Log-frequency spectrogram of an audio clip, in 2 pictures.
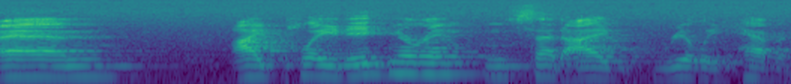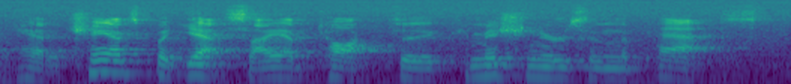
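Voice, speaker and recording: Heard with audible room echo and light background noise, a man speaks at a moderate pace with a fairly high pitch and fairly even intonation. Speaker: local business owner. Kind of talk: public presentation. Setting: town council meeting. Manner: loud. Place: meeting room. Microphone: handheld.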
